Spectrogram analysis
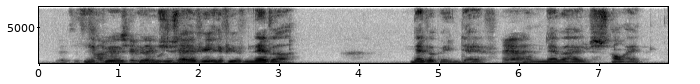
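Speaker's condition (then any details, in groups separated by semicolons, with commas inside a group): Parkinson's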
